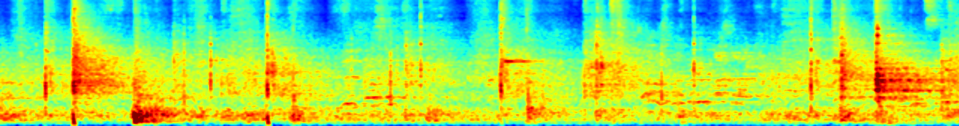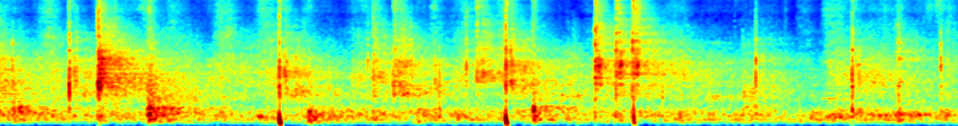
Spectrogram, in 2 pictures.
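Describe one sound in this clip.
Hockey pucks are shot off a stick on ice, with sharp cracks echoing in a rink.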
